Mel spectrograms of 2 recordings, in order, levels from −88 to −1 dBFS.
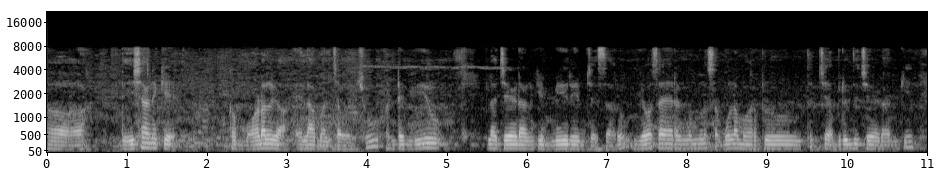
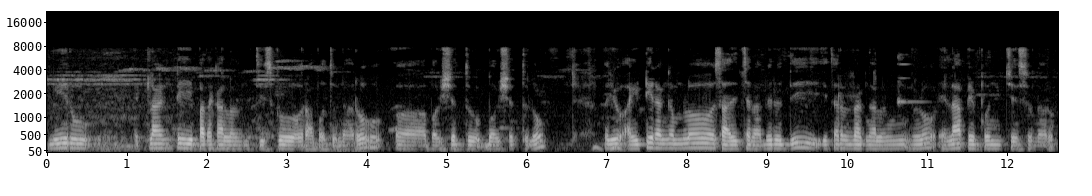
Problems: none marked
